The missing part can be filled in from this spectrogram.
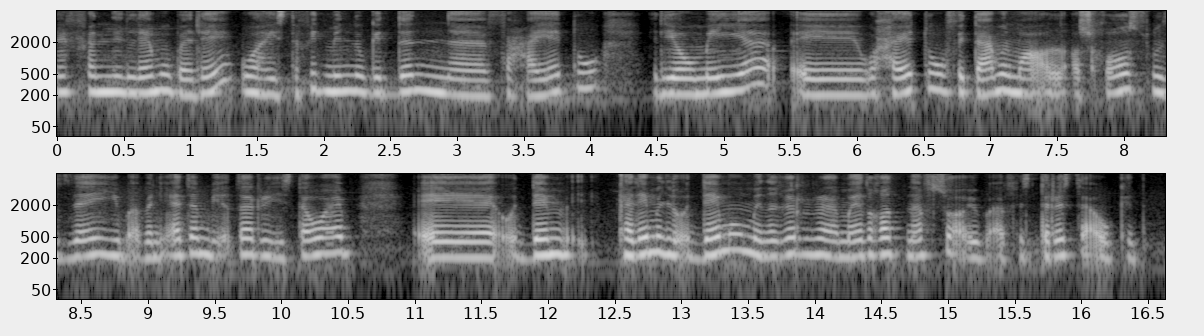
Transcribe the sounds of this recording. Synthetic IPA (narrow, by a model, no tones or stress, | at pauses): æfænːelːæːmobælæːʔwehæjest̪æfiːd̪menːoɡed̪ːænfiħajæːt̪o | eljoːmejːæ | weħajæːt̪ofit̪ːaʕaːmolmaʕḛlʔɑ̰ʃxɑːsˤweezːæːjːebʔæ̰bæniʔæːd̪æmbejḛʔd̪ɑɾˤjest̪æwʕeb̚ | ʔæːʔo̰d̪ːæːme | kælæːmelːiʔo̰d̪ːæːmomenɣeːɾmæjed̪ˤɣɑt̪ˤnæfsoʔæ̰wjebʔæ̰fist̪eɾesæ̰ʔæ̰wked̪æ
